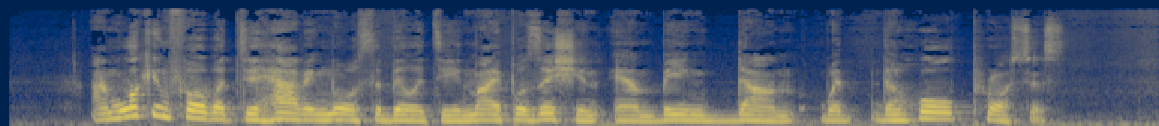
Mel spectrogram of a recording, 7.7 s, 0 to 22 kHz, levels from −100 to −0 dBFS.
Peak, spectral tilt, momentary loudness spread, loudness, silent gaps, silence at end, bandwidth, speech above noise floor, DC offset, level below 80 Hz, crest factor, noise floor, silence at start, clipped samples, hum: -6 dBFS; -6.5 dB/octave; 11 LU; -24 LUFS; none; 0.2 s; 16.5 kHz; 33 dB; under 0.1%; -52 dBFS; 18 dB; -57 dBFS; 0.6 s; under 0.1%; none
